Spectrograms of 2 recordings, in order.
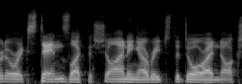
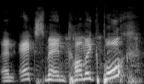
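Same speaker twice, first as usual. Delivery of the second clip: baffled; 9 semitones higher, 12 dB louder, slower than usual. Real, not acted. Baffled at the drawer contents.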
